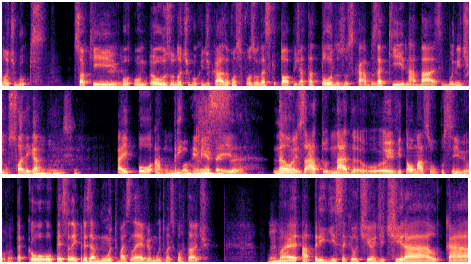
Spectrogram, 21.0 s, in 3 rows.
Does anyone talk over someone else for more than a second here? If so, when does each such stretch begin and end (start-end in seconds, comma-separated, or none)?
9.3-10.7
